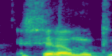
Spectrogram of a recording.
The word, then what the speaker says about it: Chellamootoo: et le nom, ça va, j'ai bien prononcé, Chelamuto. Chelamuto, ouais, avec 4 O.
